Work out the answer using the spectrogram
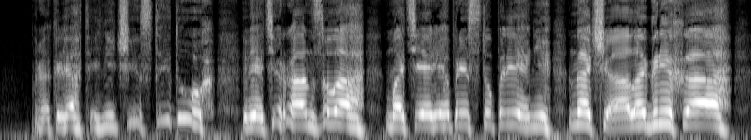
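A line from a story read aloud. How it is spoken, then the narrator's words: Groaning. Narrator (Russian): застонал он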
